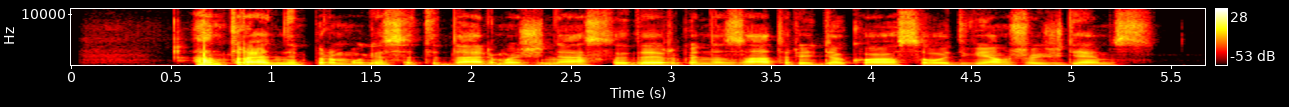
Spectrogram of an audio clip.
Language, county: Lithuanian, Vilnius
